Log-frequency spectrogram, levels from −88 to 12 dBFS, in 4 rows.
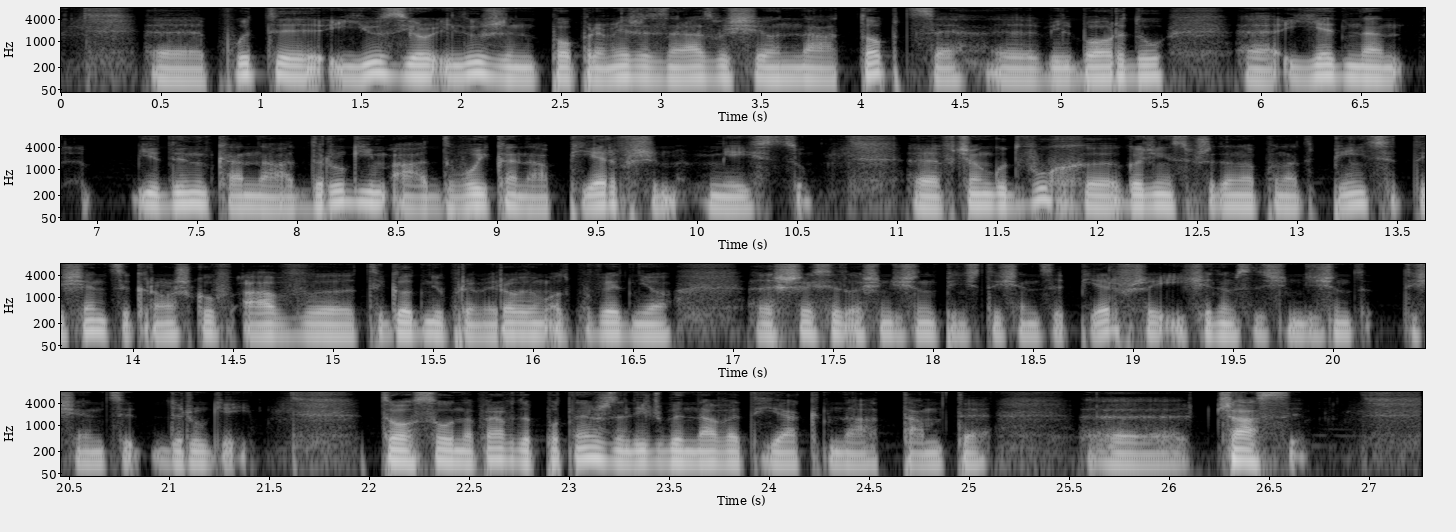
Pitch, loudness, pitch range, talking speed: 100 Hz, -21 LUFS, 95-110 Hz, 115 wpm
